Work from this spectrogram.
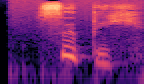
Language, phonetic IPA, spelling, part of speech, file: Russian, [ˈsɨtɨj], сытый, adjective, Ru-сытый.ogg
- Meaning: 1. satiated 2. satisfied, full, sated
